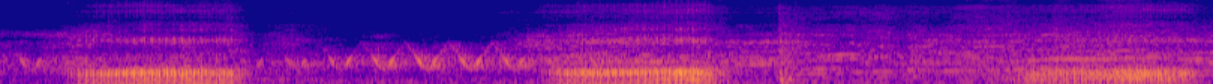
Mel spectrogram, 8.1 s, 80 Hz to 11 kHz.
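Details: 28-year-old man asleep after taking Xanax: loud, deep, buzzing "motorbike" snores about every three seconds, each about a second long, with a siren-like sound in the background.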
